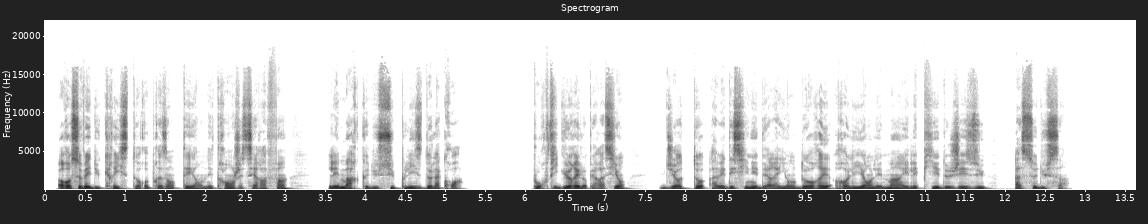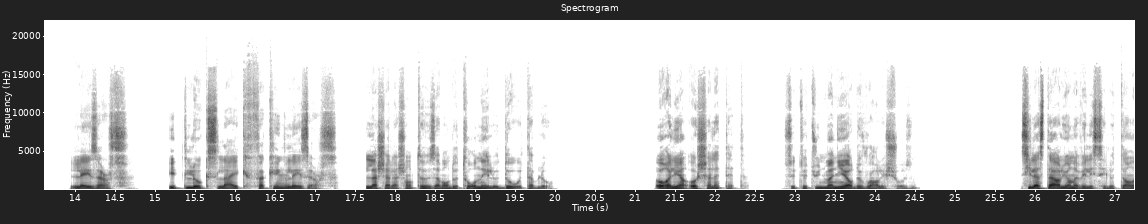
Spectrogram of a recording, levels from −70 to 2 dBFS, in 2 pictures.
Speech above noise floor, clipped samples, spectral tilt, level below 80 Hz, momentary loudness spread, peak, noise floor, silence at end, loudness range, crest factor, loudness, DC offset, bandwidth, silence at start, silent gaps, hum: 69 dB; under 0.1%; -5.5 dB/octave; -36 dBFS; 12 LU; -2 dBFS; -87 dBFS; 0 s; 3 LU; 16 dB; -18 LUFS; under 0.1%; 17 kHz; 0.15 s; none; none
